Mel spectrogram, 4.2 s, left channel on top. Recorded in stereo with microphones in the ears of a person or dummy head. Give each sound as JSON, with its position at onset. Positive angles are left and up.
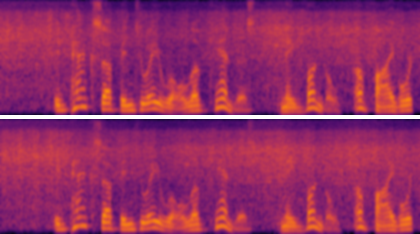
{"t": 0.5, "sound": "a man speaking", "side_deg": 25}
